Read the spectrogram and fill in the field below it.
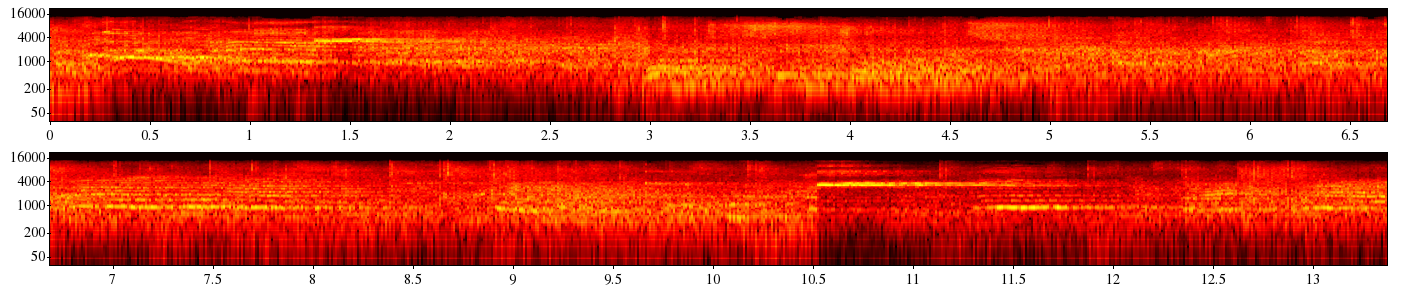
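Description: Young women shout and cheer together in a large echoing gym.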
